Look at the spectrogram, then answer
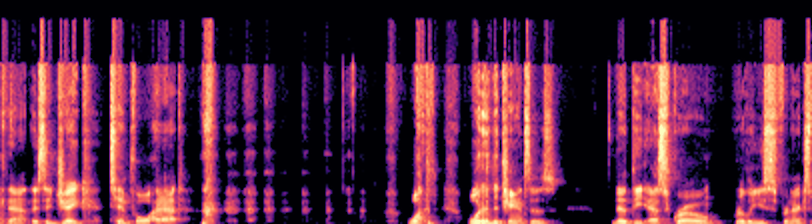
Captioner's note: laughter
